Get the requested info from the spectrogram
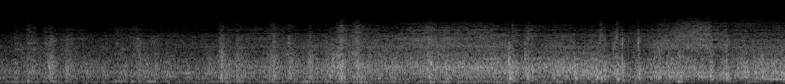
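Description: Single-car diesel railcar approaching and passing close by: engine running and wheels clicking over the rail joints, growing steadily louder.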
